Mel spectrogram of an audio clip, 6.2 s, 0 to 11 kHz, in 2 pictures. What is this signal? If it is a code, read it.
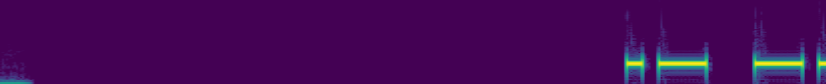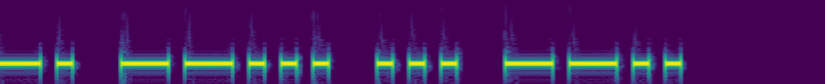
Morse code, heard as a keyed tone, about 20 wpm, 700 Hz. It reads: AG7SZ
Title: USA Call Signs - 5 Characters - 20wpm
